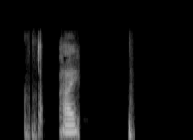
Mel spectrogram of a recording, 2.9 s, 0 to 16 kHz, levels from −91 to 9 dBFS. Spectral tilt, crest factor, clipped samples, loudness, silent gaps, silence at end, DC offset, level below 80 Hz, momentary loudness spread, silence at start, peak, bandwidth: -7 dB/octave; 24 dB; under 0.1%; -25 LUFS; 0.71-0.76 s, 0.83-0.87 s, 1.34-1.82 s; 0.9 s; under 0.1%; -52 dBFS; 18 LU; 0.35 s; -6 dBFS; 7.6 kHz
